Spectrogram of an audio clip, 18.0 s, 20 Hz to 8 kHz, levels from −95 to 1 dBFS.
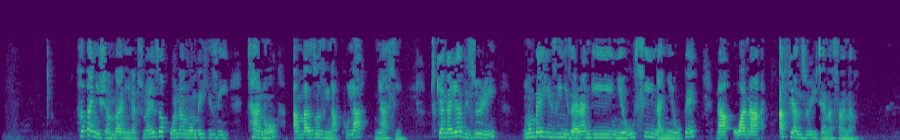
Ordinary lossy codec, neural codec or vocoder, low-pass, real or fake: MP3, 24 kbps; none; 7.2 kHz; real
